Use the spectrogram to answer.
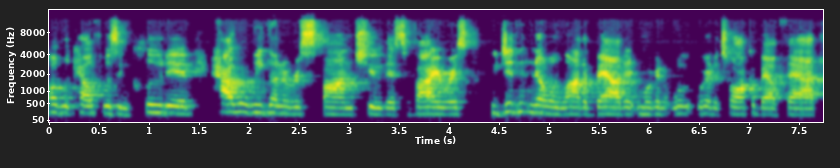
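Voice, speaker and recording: A woman talks fairly quickly with a New York accent. Her pitch is medium and her intonation fairly even. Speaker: public health school dean. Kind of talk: online talk to alumni.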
